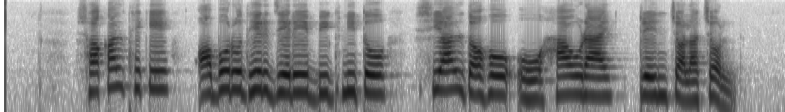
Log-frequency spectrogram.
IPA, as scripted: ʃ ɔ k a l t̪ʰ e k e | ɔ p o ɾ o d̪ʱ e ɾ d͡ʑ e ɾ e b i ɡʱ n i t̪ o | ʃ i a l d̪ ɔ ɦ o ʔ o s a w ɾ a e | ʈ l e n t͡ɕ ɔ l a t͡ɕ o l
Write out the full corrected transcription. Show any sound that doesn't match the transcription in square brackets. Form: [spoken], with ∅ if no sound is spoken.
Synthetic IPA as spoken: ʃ ɔ k a l t̪ʰ e k e | ɔ [b] o ɾ o d̪ʱ e ɾ d͡ʑ e ɾ e b i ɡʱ n i t̪ o | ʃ i a l d̪ ɔ ɦ o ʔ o [h] a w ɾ a e | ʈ [ɾ] e n t͡ɕ ɔ l a t͡ɕ o l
